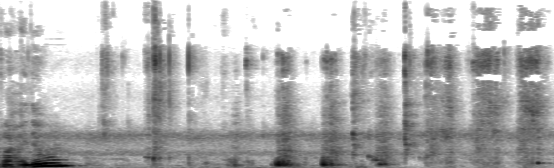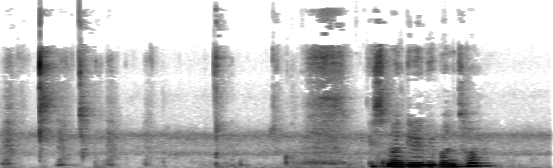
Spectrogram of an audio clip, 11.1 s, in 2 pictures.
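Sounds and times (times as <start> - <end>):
crunching raw cucumber: 1.0 - 7.9.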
